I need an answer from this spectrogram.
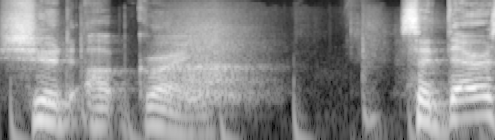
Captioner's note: swoosh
